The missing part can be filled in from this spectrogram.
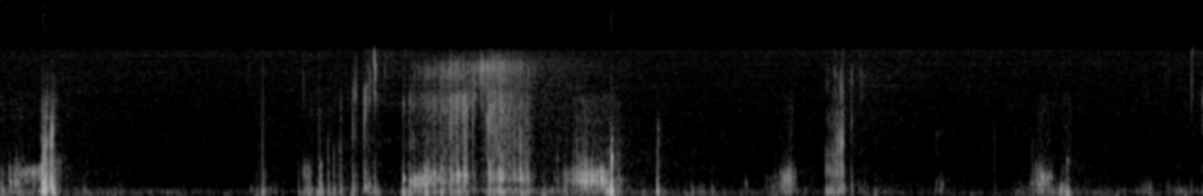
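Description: Irregular low gurgles and rumbles come and go in a quiet room, the ordinary sound of gas and fluid moving through the gut.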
